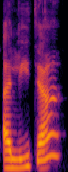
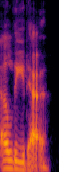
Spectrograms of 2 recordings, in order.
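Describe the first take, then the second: First: The name has its native Lithuanian pronunciation. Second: The name has an anglicized English pronunciation. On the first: This is how Lithuanian speakers say it. "in Lithuanian, it's pronounced" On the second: This is the easier form for non-Lithuanian speakers. "for non-Lithuanian speakers, I say"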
